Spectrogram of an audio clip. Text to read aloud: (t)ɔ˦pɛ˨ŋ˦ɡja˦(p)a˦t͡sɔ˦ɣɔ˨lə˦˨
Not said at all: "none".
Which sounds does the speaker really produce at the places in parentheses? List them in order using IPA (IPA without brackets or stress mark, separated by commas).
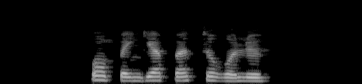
p, p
